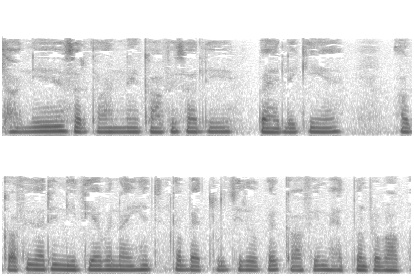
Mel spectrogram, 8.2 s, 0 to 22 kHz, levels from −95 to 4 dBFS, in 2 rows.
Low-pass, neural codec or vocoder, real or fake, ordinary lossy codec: 7.2 kHz; none; real; MP3, 32 kbps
